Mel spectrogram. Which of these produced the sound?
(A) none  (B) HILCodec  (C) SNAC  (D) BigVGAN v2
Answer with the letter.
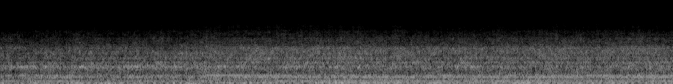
B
